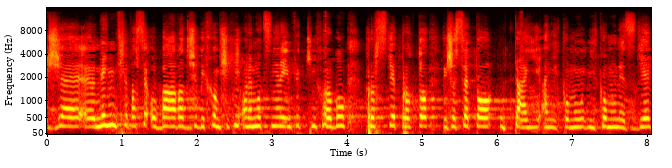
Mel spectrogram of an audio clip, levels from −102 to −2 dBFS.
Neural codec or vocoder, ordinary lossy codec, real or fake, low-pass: codec, 44.1 kHz, 2.6 kbps, SNAC; AAC, 48 kbps; fake; 14.4 kHz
